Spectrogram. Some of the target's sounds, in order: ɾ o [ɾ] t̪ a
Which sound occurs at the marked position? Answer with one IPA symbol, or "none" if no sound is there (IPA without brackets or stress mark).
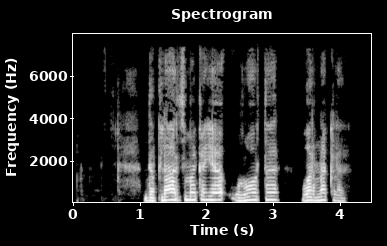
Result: ɾ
